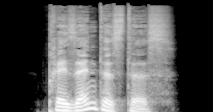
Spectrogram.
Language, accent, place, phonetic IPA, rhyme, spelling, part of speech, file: German, Germany, Berlin, [pʁɛˈzɛntəstəs], -ɛntəstəs, präsentestes, adjective, De-präsentestes.ogg
- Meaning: strong/mixed nominative/accusative neuter singular superlative degree of präsent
